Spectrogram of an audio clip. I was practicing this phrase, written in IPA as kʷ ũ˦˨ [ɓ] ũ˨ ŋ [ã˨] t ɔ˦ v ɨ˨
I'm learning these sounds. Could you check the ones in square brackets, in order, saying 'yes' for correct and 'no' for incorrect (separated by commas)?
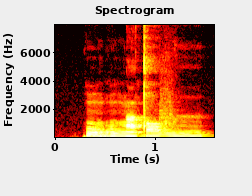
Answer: no, yes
